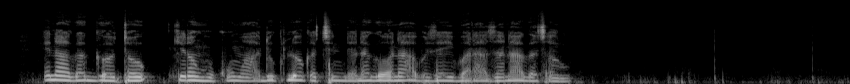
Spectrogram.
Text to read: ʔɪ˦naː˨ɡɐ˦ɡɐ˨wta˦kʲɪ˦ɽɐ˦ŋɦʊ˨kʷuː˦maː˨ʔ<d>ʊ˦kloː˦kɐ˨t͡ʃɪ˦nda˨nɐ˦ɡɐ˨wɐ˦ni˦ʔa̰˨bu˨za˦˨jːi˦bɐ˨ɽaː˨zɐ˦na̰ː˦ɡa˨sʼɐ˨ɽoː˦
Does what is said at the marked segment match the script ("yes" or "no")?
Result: yes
